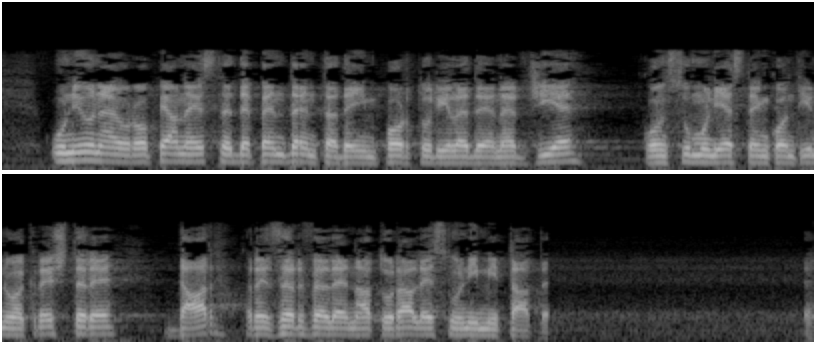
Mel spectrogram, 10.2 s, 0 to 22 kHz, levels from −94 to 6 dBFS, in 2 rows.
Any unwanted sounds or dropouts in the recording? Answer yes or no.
no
